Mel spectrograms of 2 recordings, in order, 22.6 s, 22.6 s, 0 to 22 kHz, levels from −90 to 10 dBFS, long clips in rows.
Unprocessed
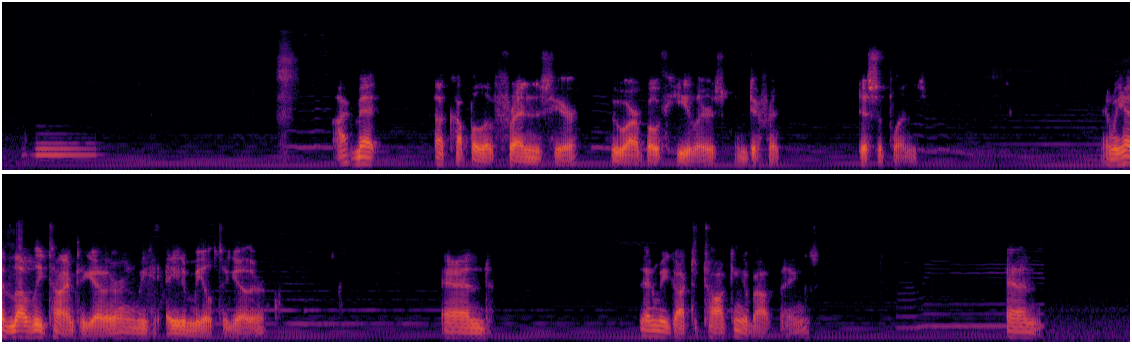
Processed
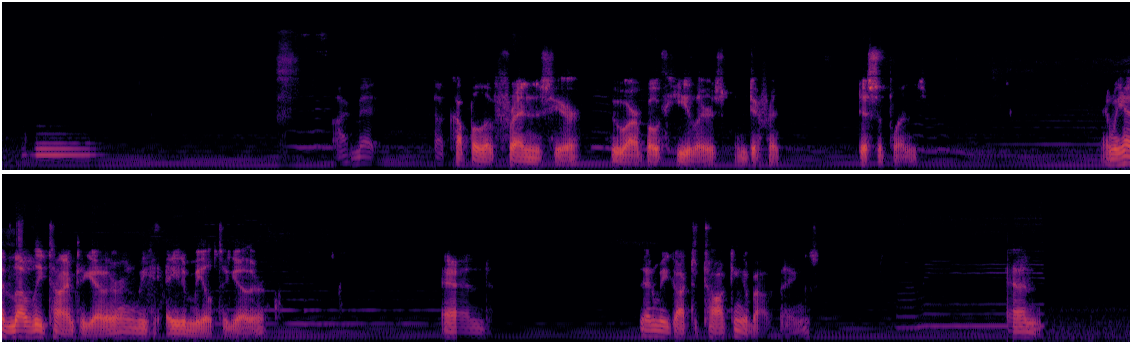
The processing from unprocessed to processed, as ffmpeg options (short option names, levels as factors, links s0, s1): -filter_complex "[0:a]asettb=1/sr,asplit=3[s0][s1][s2];[s0]atrim=end=0.874[s3];[s1]atrim=start=0.87:end=4.51,asetpts=PTS-STARTPTS,afade=t=in:d=0.004:c=qsin,afade=t=out:st=3.636:d=0.004:c=qsin,acompressor=threshold=0.002:ratio=2.5:attack=3.2:release=140:knee=1:detection=peak[s4];[s2]atrim=start=4.506[s5];[s3][s4]acrossfade=d=0.004:c1=hsin:c2=qsin[s6];[s6][s5]acrossfade=d=0.004:c1=qsin:c2=hsin,asettb=1/sr,asplit=3[s7][s8][s9];[s7]atrim=end=5.604[s10];[s8]atrim=start=5.6:end=6.21,asetpts=PTS-STARTPTS,afade=t=in:d=0.004:c=qsin,afade=t=out:st=0.606:d=0.004:c=qsin,asplit=2[s11][s12];[s12]adelay=35,volume=0.398[s13];[s11][s13]amix=inputs=2:normalize=0,atrim=end_sample=26901[s14];[s9]atrim=start=6.206[s15];[s10][s14]acrossfade=d=0.004:c1=hsin:c2=qsin[s16];[s16][s15]acrossfade=d=0.004:c1=qsin:c2=hsin,asettb=1/sr,asplit=3[s17][s18][s19];[s17]atrim=end=18.834[s20];[s18]atrim=start=18.83:end=21.39,asetpts=PTS-STARTPTS,afade=t=in:d=0.004:c=qsin,afade=t=out:st=2.556:d=0.004:c=qsin,acompressor=threshold=0.00794:ratio=12:attack=3.2:release=140:knee=1:detection=peak[s21];[s19]atrim=start=21.386[s22];[s20][s21]acrossfade=d=0.004:c1=hsin:c2=qsin[s23];[s23][s22]acrossfade=d=0.004:c1=qsin:c2=hsin,asplit=2[s24][s25];[s24]atrim=end=15.82,asetpts=PTS-STARTPTS,afade=t=out:st=15.816:d=0.004:c=hsin:silence=0.105925[s26];[s25]atrim=start=15.82,asetpts=PTS-STARTPTS,afade=t=in:d=2.4:silence=0.105925[s27];[s26][s27]concat=n=2:v=0:a=1,aemphasis=mode=production:type=75fm,bandreject=f=4200:w=8.2,volume=0.447"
